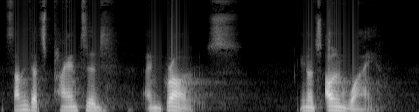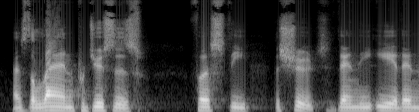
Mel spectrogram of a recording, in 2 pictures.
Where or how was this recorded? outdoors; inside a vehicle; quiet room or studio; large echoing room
large echoing room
